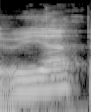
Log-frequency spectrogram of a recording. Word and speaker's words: Ouya: Is that how you pronounced it? – Right. Yeah, the Ouya.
